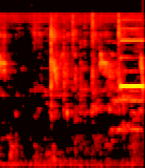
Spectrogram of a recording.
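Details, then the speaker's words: Old-model National stand fan that only hums with no power: a multimeter continuity test on the power cord gives a steady high beep, showing the cord is good. "Ayon din ibig sabiin walang problema yung kanyang power cord"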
